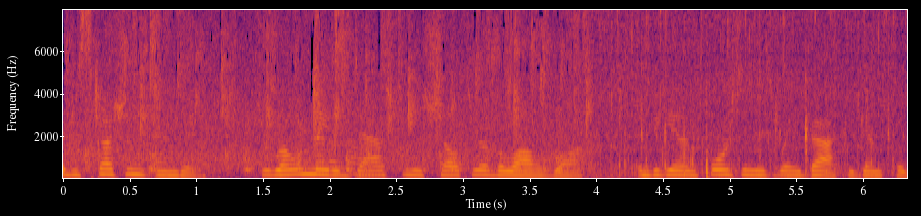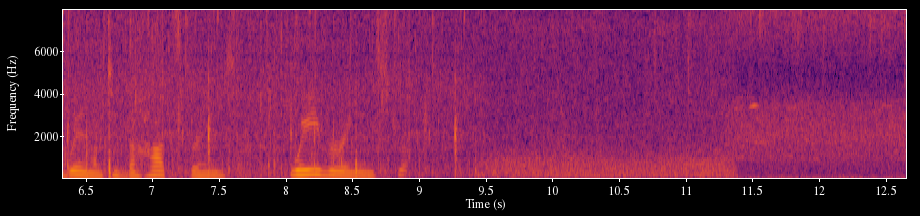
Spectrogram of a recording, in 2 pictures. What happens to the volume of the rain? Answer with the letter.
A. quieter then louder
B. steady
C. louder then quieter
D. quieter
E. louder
D.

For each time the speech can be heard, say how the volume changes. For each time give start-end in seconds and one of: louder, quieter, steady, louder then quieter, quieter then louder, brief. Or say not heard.
0.0-8.9 steady.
